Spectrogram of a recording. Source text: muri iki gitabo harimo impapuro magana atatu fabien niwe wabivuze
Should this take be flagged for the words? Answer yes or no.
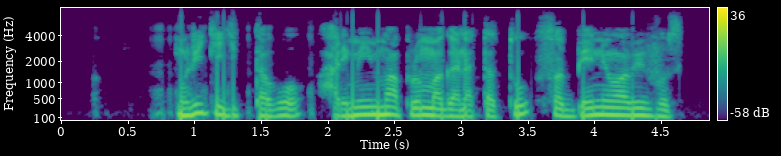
no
